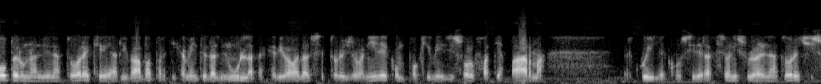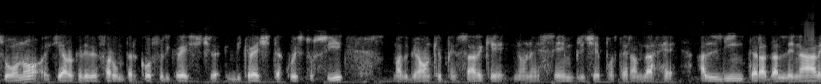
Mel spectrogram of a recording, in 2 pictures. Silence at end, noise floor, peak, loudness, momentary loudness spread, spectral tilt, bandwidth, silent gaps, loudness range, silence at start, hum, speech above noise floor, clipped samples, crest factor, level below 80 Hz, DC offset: 0 s; -42 dBFS; 0 dBFS; -20 LUFS; 9 LU; -6 dB/octave; 9.6 kHz; none; 3 LU; 0 s; none; 22 dB; under 0.1%; 20 dB; -60 dBFS; under 0.1%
